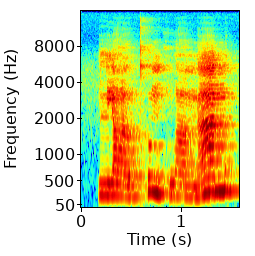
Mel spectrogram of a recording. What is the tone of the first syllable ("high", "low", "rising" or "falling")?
low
